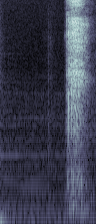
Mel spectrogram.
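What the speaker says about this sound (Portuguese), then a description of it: "Ai, vontade de espirrar" A single human sneeze, a quick sharp burst after a brief inhaled build-up, close and loud, with no talk.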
